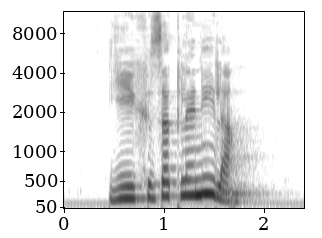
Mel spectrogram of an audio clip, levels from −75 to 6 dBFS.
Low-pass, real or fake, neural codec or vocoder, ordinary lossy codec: none; real; none; none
